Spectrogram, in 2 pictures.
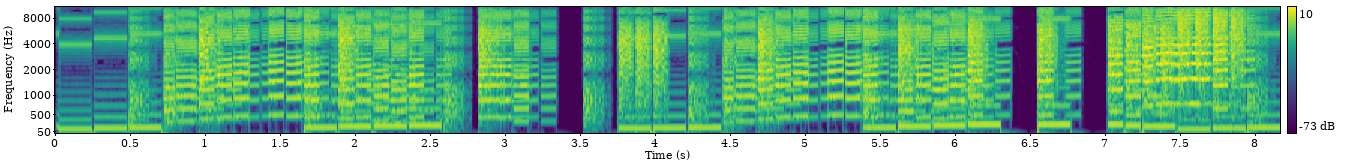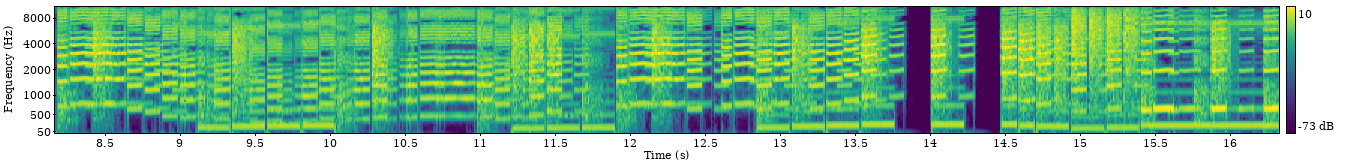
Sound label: NES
